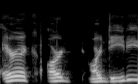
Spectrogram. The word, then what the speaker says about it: Eric Arditti: It is Mr. Eric Arditti. Is that how you say it? You nailed it, and it's very rarely nailed like that.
